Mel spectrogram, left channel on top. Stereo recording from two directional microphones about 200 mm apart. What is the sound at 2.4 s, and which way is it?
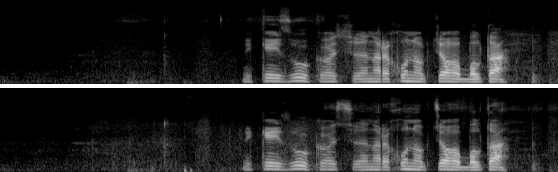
Speech, 30° left (ahead or behind).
